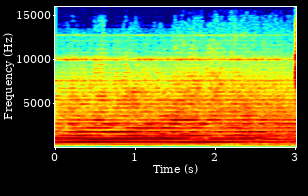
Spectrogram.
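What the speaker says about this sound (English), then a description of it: "This is the country's Future Express train" The Future Express train stands at Nankang station in northern Taiwan, giving off a steady, close tonal drone with a constant hum that runs unbroken throughout, no voices.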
